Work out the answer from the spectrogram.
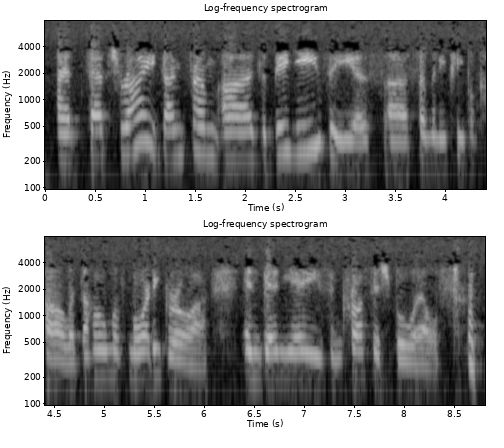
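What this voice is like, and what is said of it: New Orleans accent. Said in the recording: “I'm detecting an accent. I think you told me you're from New Orleans.”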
